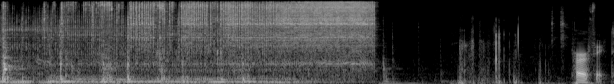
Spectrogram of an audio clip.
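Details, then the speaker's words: Shimano Di2 after derailleur adjustment, out of adjustment mode, shifted through all gears up and down: quick crisp clicks and chain ratcheting, no grinding or hesitation; normal shifting. "so now I'm just going to shift my gears all the way up and down to make sure everything shifts normally after I take it out of adjustment mode"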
